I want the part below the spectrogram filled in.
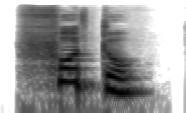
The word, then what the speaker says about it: photo: Então, se no português a gente diz foto, o primeiro com som de O e o segundo com som de O, no francês, a gente só vai ter o som de O. Então, repete comigo. Photo.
